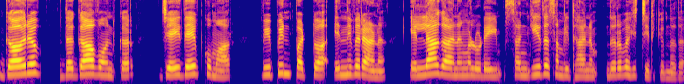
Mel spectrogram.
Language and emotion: Malayalam, neutral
